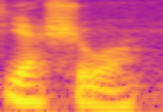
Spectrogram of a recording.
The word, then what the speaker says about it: Yeshua: right we know but you're saying his name wrong it's yeshua my brother are you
